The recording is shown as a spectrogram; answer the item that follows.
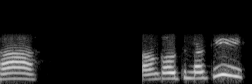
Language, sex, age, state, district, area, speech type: Odia, female, 60+, Odisha, Jharsuguda, rural, conversation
